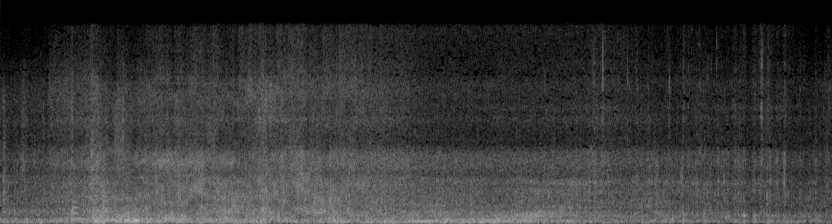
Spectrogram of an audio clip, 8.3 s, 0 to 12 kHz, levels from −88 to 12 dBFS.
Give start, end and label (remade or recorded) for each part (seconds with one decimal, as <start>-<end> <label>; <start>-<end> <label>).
0.0-1.0 recorded; 1.0-3.7 remade; 3.7-8.3 recorded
